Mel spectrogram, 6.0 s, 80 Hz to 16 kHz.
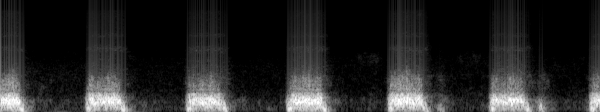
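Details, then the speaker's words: Teaching recording at about 60 beats a minute: four beats with first and second sounds only, then a mitral regurgitation murmur appears, then a third heart sound is added at the end. "so in this case I didn't mention before we have uh a third sound appearing at the end"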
